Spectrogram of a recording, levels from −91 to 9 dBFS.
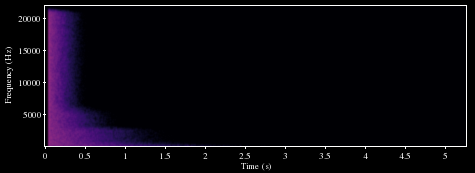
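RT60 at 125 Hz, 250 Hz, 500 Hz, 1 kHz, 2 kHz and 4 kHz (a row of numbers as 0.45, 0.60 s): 4.3, 3.6, 2.8, 2.3, 2.1, 1.5 s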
